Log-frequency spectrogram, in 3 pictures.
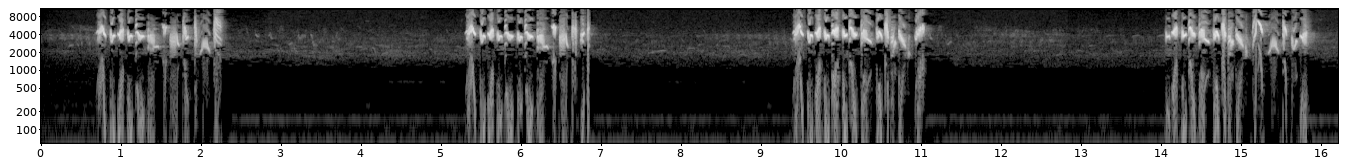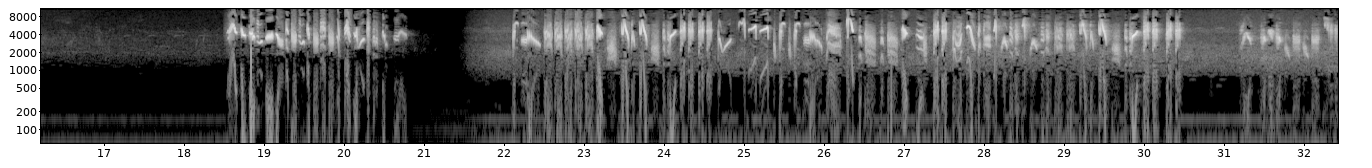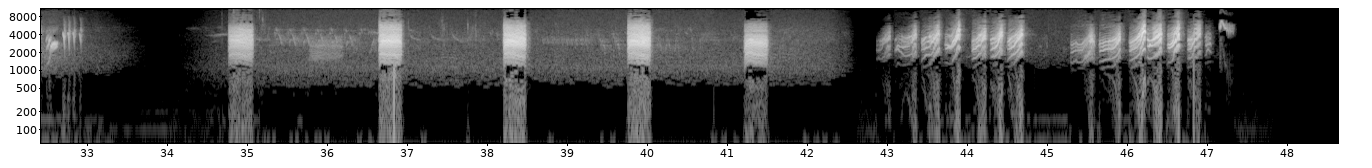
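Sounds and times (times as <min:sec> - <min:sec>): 
common whitethroat singing: 0:00.5 - 0:02.3, 0:05.3 - 0:06.9, 0:09.4 - 0:11.2, 0:14.0 - 0:16.0, 0:18.5 - 0:20.8, 0:22.0 - 0:33.0, 0:34.6 - 0:42.1, 0:42.9 - 0:47.4.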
